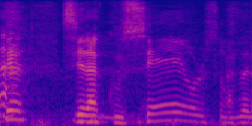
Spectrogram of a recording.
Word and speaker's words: Syracusæ: Yeah, if you say it in Spanish, it's just Siracusae. With Siracusae. Siracusae.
